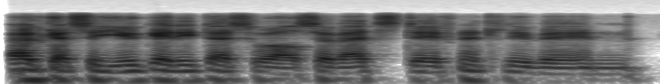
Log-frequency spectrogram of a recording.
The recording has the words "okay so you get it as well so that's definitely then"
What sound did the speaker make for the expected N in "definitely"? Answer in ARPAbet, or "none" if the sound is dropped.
N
